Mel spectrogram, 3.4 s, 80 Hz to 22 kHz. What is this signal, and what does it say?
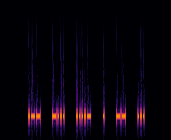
Morse code, heard as a keyed tone, about 42 wpm, spaced as for 25 wpm, 700 Hz. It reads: WB4EMS
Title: USA Call Signs - 6 Characters - 3x Character Spacing - 45wpm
